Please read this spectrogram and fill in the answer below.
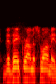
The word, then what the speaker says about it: Vivek Ramaswamy: Help me out with the pronunciation. We tried our best. I'm sorry. – Yeah, you got it pretty good. Vivek Ramaswamy.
